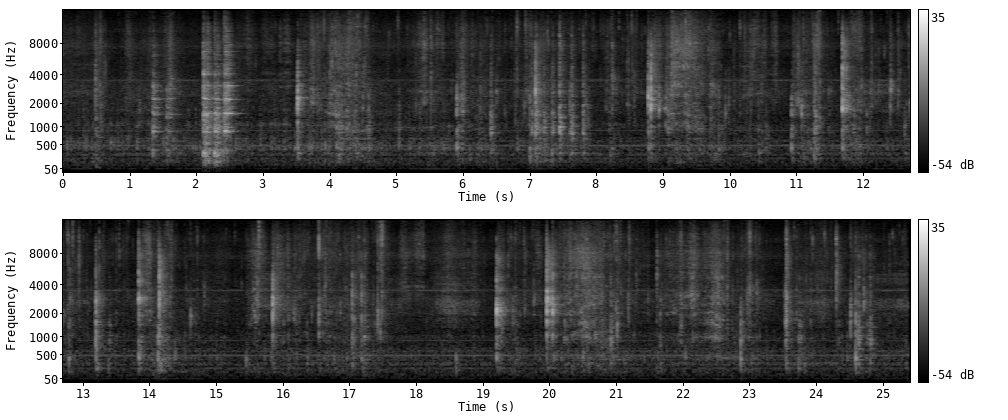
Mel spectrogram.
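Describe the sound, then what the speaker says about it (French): Beef bourguignon with red wine being stirred in a pot before pressure cooking: intermittent scraping and clinking of a utensil against the pot, with soft wet squelches, close and fairly quiet. "Je vais bien remélanger avant de passer à la cuisson sous pression."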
